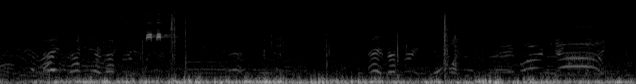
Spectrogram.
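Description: Scattered distant shouts and calls from players and spectators, the loudest near the end, over a steady low rumble of wind on the microphone, with a few faint knocks.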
